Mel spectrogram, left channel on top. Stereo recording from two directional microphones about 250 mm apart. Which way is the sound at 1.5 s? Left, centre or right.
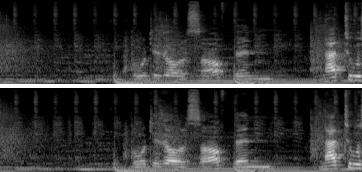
Right.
